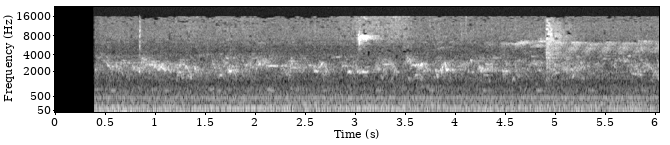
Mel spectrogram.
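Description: Small birds chirping and calling, scattered short notes with one sharp high chirp about halfway through, over a steady low background rumble.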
